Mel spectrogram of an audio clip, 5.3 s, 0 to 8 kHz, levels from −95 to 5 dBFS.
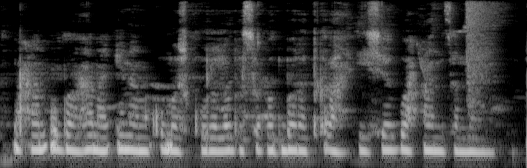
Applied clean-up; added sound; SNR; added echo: classical method WPE with log-MMSE.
